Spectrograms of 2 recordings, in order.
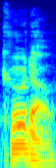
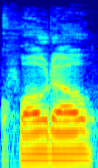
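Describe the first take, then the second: First: The name is said as 'Kudo'. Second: The name is said as 'Quoto'. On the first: The speaker calls it right. "but it's actually Kudo" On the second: The speaker calls it wrong. "We were saying Quoto"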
